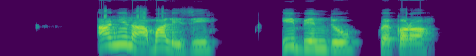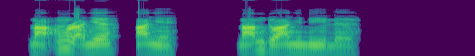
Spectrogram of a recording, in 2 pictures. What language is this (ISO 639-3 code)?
ibo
